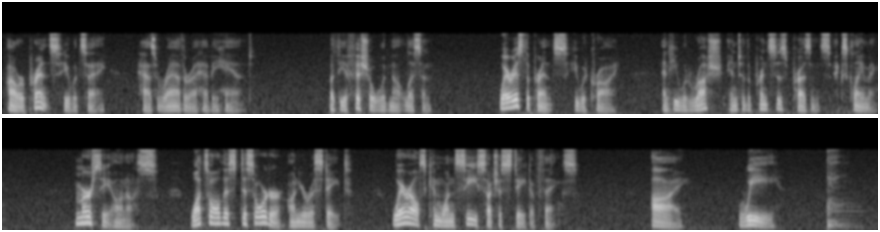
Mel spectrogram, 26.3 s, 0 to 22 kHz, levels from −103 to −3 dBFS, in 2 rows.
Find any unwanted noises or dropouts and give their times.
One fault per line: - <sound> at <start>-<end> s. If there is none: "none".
- thud at 25.5-26.1 s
